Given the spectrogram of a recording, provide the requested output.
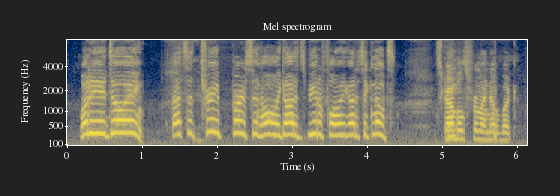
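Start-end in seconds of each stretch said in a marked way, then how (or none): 0.2-4.4 shouting out, higher. Voicing a character who sees a companion climbing a tree creature: yelling out. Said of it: "I yell out".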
